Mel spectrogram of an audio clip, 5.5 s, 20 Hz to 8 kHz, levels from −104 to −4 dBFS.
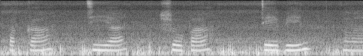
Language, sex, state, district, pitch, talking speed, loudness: Hindi, female, Uttar Pradesh, Hamirpur, 120 Hz, 65 wpm, -16 LUFS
